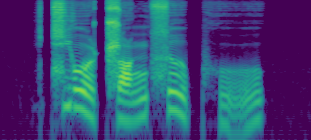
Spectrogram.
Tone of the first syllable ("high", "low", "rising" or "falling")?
falling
